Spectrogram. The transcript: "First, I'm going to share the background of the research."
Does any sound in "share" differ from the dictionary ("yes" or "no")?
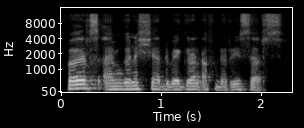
no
